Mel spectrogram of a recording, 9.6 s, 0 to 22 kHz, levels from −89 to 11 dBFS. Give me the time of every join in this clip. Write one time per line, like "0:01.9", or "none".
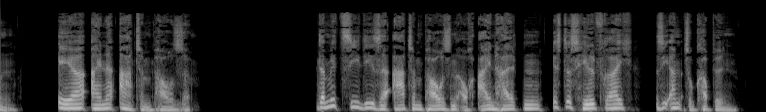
0:08.6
